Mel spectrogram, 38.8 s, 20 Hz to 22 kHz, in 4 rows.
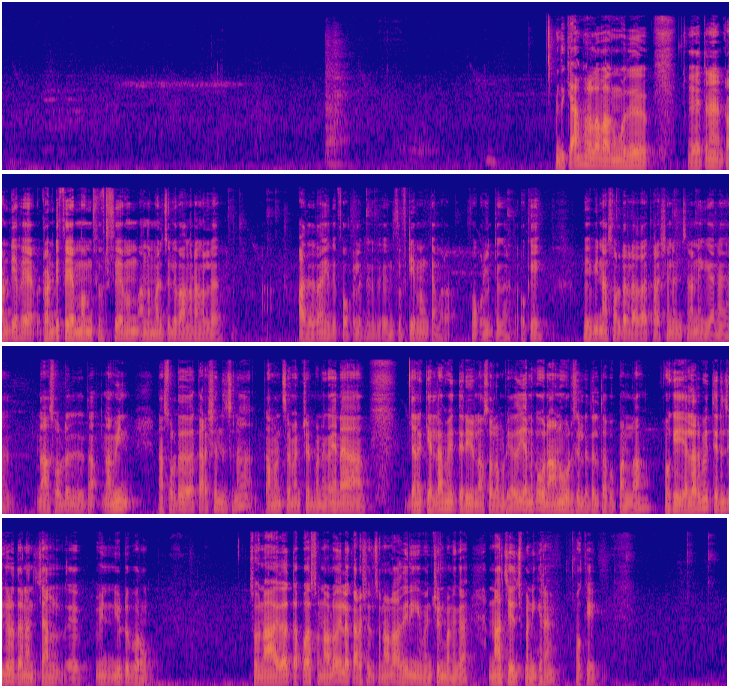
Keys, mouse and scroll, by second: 13.2 ctrl+click, 15.2-15.8 scroll down 1, 15.8 middle click, 15.8 scroll down 1, 16.5-18.0 drag, 18.1 alt+middle click, 18.7 alt+click, 37.4-38.3 alt+drag.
